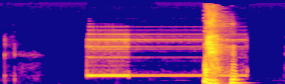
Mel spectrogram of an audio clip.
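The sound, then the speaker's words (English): Ringback tone on an outgoing telephone call: a single steady buzzing tone of about two seconds, louder at first, then softer, with a short burst of other noise near its end. The rest is mostly quiet. “I've called before and they haven't answered. But I'm hoping that they pick up this time.”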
